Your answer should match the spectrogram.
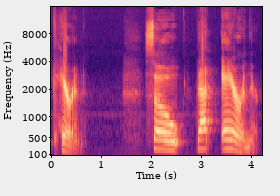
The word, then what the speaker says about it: Karen: Karen. Which R controlled vowel sound are you hearing in the name Karen? Air. Air. Air. You're hearing the one that sounds like hair. Hair. It's a long a plus.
